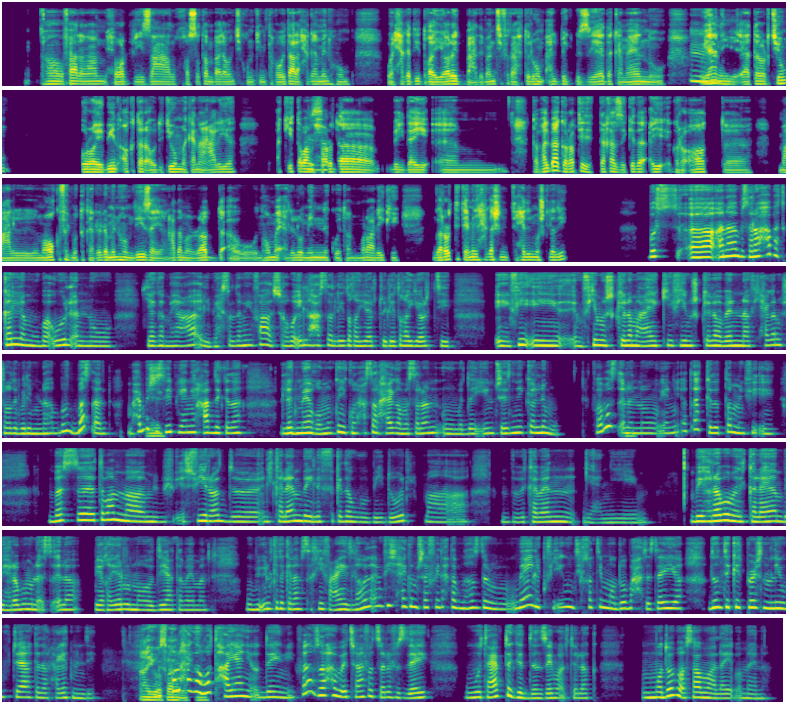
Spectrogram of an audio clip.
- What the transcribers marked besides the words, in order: tapping; tsk; in English: "don't take it personally"
- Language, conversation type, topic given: Arabic, advice, ليه بتلاقيني بتورّط في علاقات مؤذية كتير رغم إني عايز أبطل؟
